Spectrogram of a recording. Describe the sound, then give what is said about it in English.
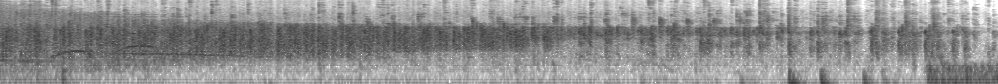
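Steady, dense audience applause for the writer Kiese Lehman fills the whole stretch, a broad crackling wash of many hands clapping at once, easing slightly in loudness toward the end as a few isolated claps stand out. “So please give a round of applause to Kiese Lehman.”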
